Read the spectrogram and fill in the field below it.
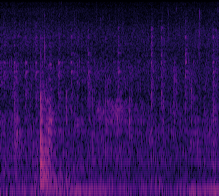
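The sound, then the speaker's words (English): Pancakes frying in oil in a pan: a soft, steady sizzle with scattered crackles and one sharper clink near the start, fairly quiet with no voices. “All right, I'm gonna call the frying of these pancakes done.”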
